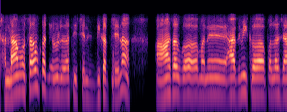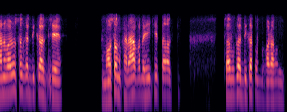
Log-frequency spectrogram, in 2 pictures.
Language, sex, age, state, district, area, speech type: Maithili, male, 30-45, Bihar, Darbhanga, rural, conversation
